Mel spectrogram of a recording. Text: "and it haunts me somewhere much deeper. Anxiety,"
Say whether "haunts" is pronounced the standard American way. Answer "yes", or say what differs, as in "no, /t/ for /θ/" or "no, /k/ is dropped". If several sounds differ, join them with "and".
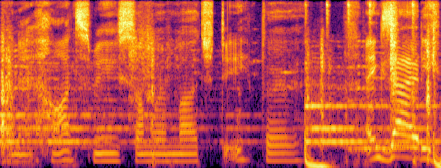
yes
